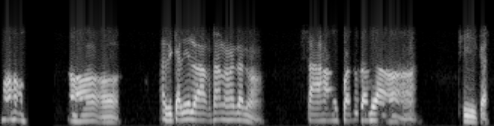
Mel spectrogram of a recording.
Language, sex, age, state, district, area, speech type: Assamese, male, 45-60, Assam, Golaghat, urban, conversation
